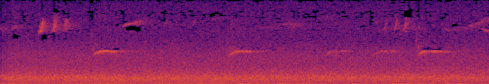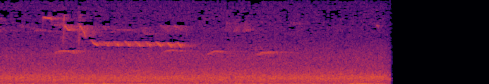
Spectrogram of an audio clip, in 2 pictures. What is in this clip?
This track is the ambience of a forest.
